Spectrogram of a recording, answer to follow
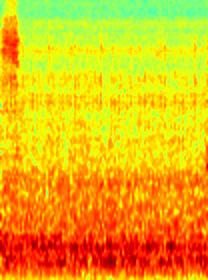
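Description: Steady faint hiss of background noise with no distinct event.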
